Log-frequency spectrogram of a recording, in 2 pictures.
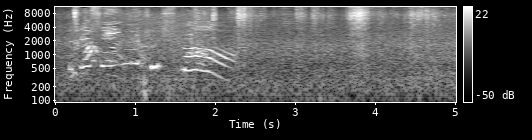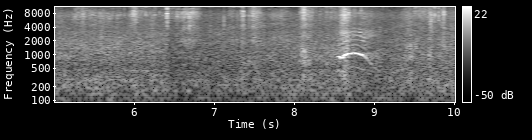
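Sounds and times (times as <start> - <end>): steady rushing outdoor noise: 0.0 - 10.0.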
